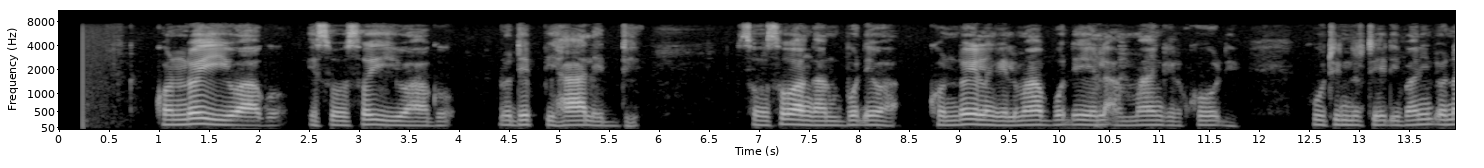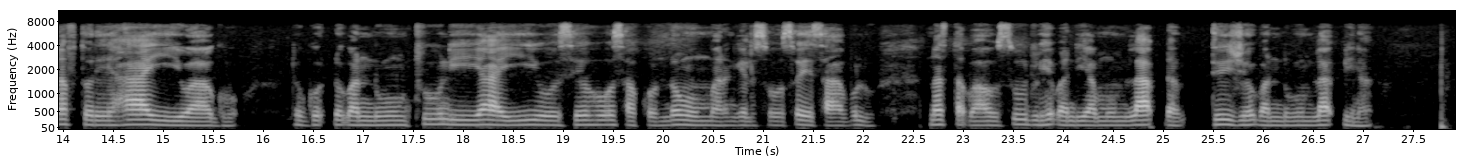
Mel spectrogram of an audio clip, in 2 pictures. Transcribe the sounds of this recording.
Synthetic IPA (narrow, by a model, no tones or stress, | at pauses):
kʰɔnːdɔjiwaɡɔ | ɛsɔsɔjiwaɡɔ | ɗɔdepːiɦaledːi | sɔsɔwaŋɡambɔɗɛwa | kʰɔnːdɔjɛlŋɡɛlmabɔɗɛjɛla̰mːaŋɡɛlkʰoːɗɛ | kutiniɾteɗibaniɗɔnaftɔɾɛɦajiwaːɡɔ | tɔɡɔɗːɔɓandumumtʰuːndijajiwɔsɛɦɔsakɔndɔmumːaɾŋɡɛlsɔsɔɛsabulu | nastaɓawusuduhɛɓandijamːumlaɓɗam | d̥iɾd͡ʒɔɓandumumlaɓːina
